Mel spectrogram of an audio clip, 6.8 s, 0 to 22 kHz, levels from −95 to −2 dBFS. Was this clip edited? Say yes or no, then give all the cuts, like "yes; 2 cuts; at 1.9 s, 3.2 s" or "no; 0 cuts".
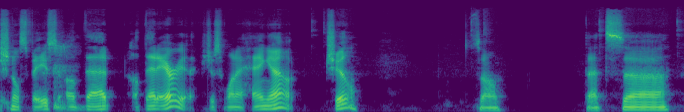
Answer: no; 0 cuts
